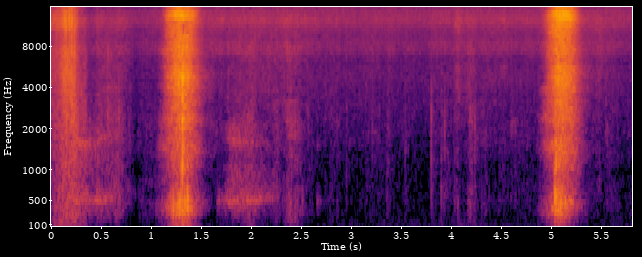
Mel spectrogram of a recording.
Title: More induced hayfever sneezes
